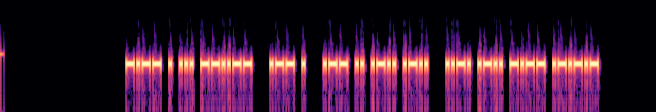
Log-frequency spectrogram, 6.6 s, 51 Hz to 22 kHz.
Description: Morse code, heard as a keyed tone, about 43 wpm, 700 Hz. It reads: YES, WE WILL FLY.
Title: Sentences from Top 1000 Words - Review Part 2 - 45wpm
